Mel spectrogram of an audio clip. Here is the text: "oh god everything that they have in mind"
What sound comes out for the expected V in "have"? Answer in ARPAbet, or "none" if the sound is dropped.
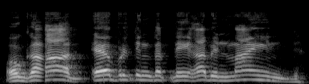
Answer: B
